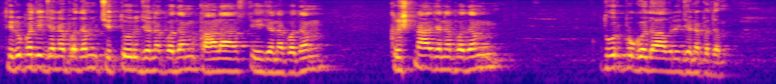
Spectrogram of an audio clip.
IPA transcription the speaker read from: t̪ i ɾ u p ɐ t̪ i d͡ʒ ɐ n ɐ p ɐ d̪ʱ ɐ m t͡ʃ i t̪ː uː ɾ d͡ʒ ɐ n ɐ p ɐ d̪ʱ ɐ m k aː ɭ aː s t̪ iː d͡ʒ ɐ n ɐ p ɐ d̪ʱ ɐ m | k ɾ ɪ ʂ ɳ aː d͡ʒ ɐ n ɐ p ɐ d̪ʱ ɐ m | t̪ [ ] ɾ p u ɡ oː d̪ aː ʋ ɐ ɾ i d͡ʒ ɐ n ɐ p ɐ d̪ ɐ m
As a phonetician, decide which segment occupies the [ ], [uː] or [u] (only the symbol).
uː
